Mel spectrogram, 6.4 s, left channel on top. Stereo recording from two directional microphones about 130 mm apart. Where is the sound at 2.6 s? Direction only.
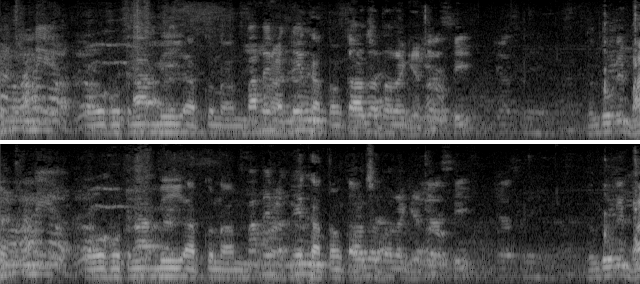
60° left (ahead or behind).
